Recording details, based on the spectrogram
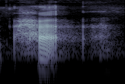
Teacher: Jadi tempat keluarnya huruf ha itu adalah tengah tenggorokan. Ha tengah tenggorokan.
